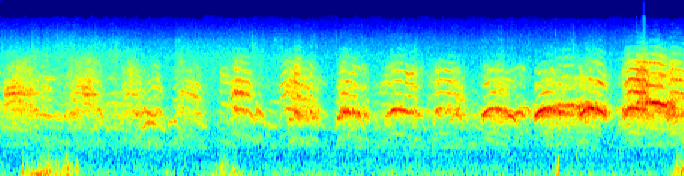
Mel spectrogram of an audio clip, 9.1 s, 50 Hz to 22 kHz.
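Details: Black-headed gulls at their nests in spring, mid-March 2012, filmed from an observatory in the Brenne, Berry, France, give harsh, grating, rasping calls, overlapping and repeated more than once a second, with a few low thumps of wind or handling.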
